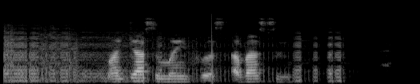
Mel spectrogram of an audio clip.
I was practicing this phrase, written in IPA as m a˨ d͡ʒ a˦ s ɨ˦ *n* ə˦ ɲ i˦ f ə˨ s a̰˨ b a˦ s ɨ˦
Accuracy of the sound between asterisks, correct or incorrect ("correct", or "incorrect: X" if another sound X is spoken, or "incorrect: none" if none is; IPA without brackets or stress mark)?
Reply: incorrect: m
